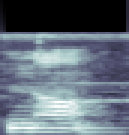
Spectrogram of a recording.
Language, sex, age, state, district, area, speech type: Odia, male, 18-30, Odisha, Nuapada, urban, read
